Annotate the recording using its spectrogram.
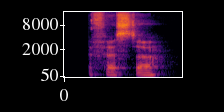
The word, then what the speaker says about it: Bethesda: Bethesda? – Bethesda.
